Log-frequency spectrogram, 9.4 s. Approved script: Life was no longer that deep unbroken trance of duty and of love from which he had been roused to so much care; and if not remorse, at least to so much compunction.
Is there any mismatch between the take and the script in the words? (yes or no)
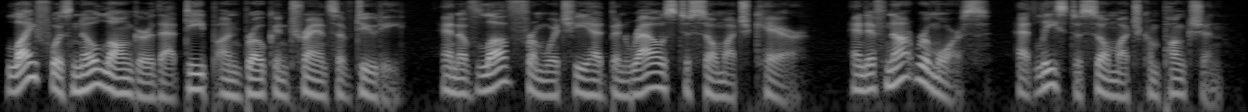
no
